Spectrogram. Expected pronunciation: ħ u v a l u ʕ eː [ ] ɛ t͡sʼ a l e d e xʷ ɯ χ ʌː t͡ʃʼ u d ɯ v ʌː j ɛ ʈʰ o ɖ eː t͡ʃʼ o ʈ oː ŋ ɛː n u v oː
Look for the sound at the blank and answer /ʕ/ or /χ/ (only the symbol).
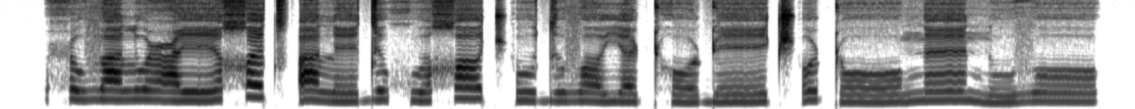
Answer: χ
